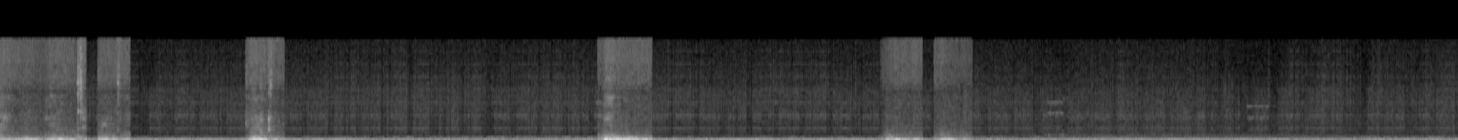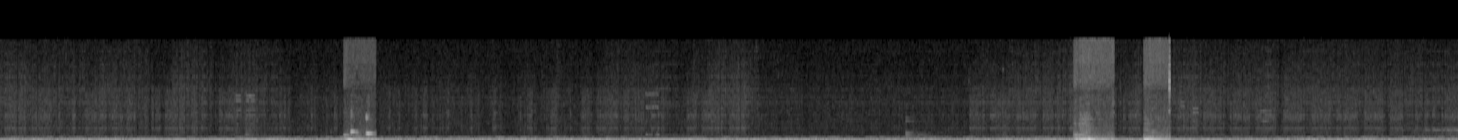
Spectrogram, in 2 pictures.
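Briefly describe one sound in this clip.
A low engine hum drones steadily throughout.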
